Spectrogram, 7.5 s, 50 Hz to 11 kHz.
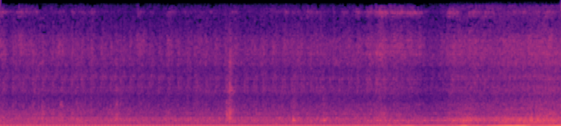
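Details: Turbo Probe that had sat 14 months, now running after its old fuel was pumped out: deep, even idle with a steady low beat, then a clean rise in revs; runs smoothly.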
